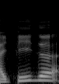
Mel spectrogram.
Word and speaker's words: Hypeed: Ça s'écrit comment Alors, Hypeed, ça s'écrit Hypeed. C'est comme hype et speed, rétracté en un mot.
